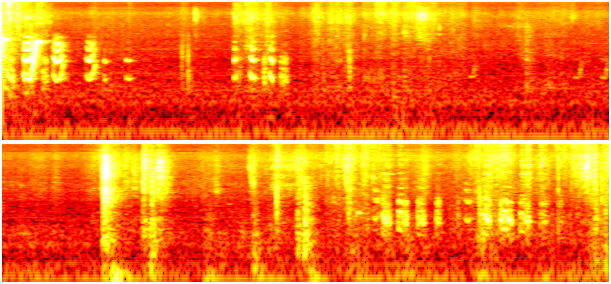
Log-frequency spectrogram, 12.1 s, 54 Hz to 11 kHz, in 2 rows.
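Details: Male guinea pigs, several boars, making happy noises while anticipating food: short bursts of squeaky, harmonic chirping calls at the start, near 2.5 seconds and again from 10 to 12 seconds, with clattering and rustling knocks between.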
